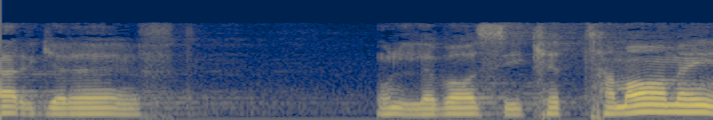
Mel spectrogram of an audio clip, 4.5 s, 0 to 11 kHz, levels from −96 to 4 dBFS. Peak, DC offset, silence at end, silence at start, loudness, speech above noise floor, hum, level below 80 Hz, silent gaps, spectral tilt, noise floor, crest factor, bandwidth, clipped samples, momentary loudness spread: -4 dBFS; under 0.1%; 0 s; 0 s; -22 LUFS; 39 dB; none; -54 dBFS; none; -8 dB/octave; -60 dBFS; 18 dB; 6.4 kHz; under 0.1%; 15 LU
